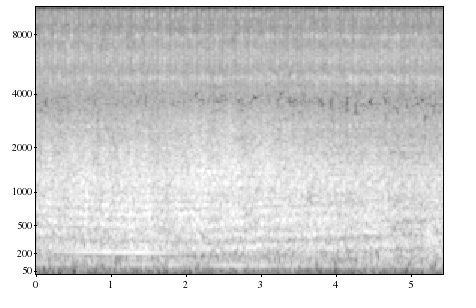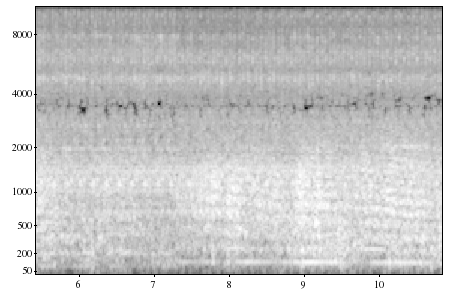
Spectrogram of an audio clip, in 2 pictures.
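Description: Four-engine turboprop drone of C-130J Super Hercules aircraft in flight, a steady propeller hum with a low tone that shifts slightly in pitch.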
